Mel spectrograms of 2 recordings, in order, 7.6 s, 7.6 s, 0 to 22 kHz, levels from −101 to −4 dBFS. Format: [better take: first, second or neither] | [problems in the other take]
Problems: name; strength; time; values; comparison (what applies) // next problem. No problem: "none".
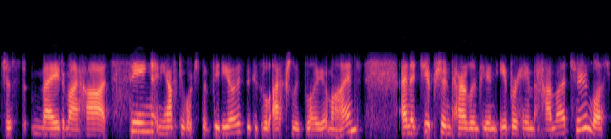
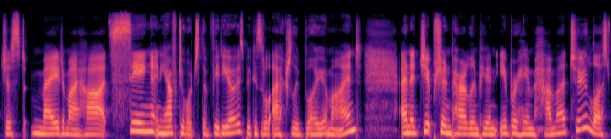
second | phone-call audio; poor line; nothing above 3.5 kHz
